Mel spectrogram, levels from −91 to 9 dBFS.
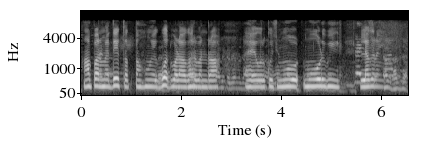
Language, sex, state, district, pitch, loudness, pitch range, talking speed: Hindi, male, Madhya Pradesh, Bhopal, 235 Hz, -17 LUFS, 225-245 Hz, 190 wpm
